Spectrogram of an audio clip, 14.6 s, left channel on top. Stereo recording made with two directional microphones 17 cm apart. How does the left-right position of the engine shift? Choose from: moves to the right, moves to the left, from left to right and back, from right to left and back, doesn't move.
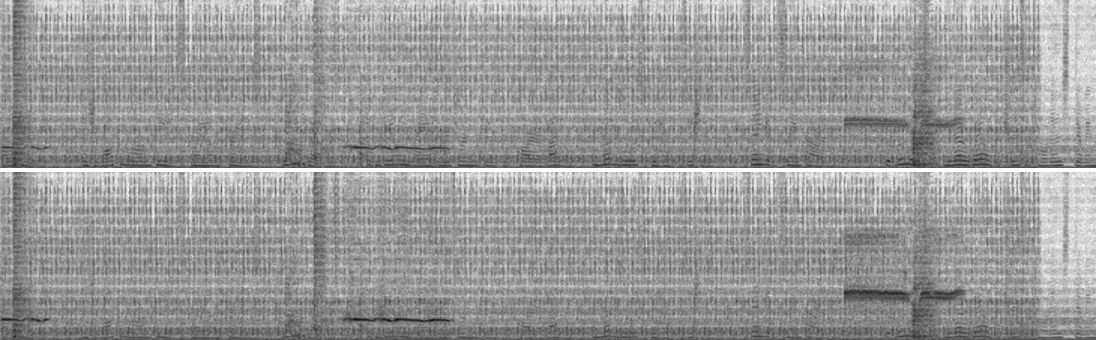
doesn't move.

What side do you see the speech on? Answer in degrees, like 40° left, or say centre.
30° left.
